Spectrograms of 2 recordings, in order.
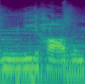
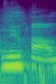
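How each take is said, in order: First: The name sounds like 'nie-haven'. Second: The name sounds like 'new-hound'. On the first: The speaker calls it wrong. "make a fool of myself and pronounce it like Niehaven, how it's actually spelled" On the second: The speaker calls it right. "That's how they're saying it"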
